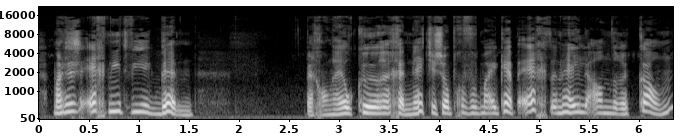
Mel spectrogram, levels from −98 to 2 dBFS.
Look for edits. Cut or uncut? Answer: uncut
